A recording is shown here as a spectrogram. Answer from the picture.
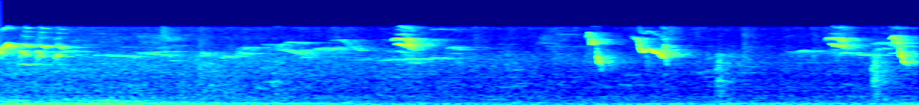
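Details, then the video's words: Oriental magpie-robin of the kacer sparko type in song: loud varied whistles and quick downward sweeping chirps high in pitch, irregular bursts with short pauses, steady low hum underneath. "Burung kacer sparko"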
